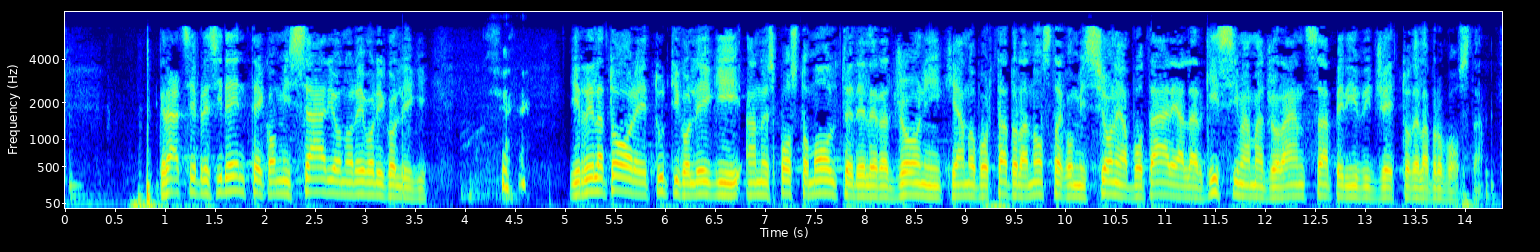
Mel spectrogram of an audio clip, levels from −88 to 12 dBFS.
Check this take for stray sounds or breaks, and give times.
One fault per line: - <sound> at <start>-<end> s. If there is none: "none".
- laugh at 4.0-4.7 s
